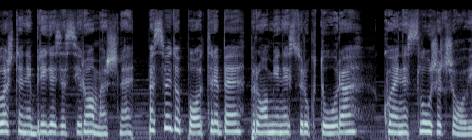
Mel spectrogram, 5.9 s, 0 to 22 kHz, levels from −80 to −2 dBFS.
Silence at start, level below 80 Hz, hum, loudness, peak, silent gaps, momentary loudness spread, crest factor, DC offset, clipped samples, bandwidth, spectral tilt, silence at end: 0 s; -46 dBFS; none; -22 LUFS; -6 dBFS; none; 4 LU; 14 dB; 0.1%; under 0.1%; 17 kHz; -4 dB/octave; 0 s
